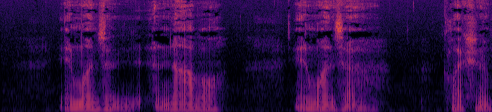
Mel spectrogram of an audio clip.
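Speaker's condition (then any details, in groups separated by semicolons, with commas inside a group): Progressive supranuclear palsy; degenerative, specialized form of Parkinson's; diagnosed about a year ago, cannot stand up, eyesight, vision and handwriting badly worsened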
